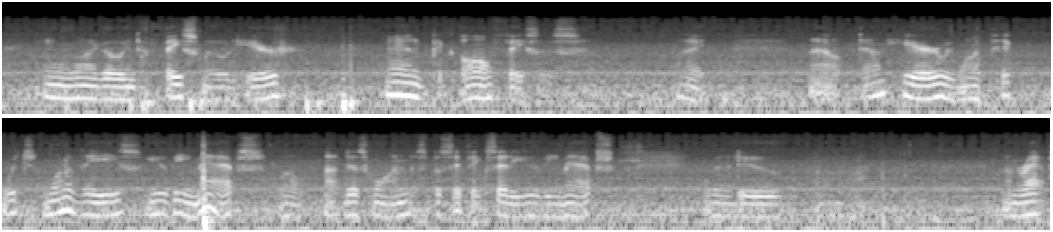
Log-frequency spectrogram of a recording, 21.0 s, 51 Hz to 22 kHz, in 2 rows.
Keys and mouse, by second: 1.5 ctrl+Tab, 3.3 a, 3.8 a.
